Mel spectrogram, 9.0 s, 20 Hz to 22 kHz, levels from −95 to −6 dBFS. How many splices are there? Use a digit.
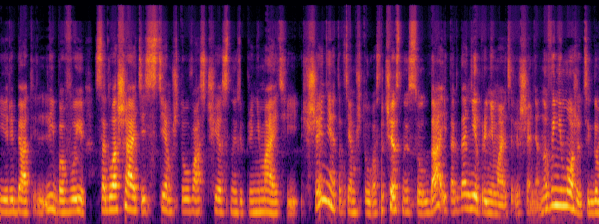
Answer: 2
